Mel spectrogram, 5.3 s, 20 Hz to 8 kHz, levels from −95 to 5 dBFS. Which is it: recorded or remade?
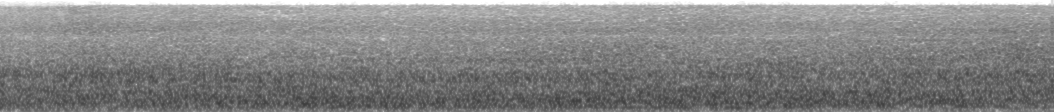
recorded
